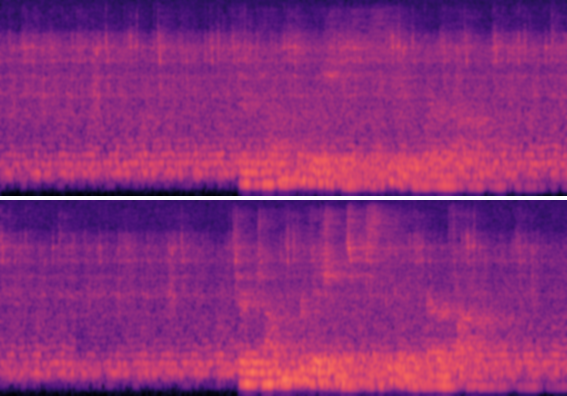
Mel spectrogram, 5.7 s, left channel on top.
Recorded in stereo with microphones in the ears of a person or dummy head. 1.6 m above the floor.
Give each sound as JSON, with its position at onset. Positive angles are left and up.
{"t": 2.4, "sound": "a man speaking", "side_deg": -40, "distance_m": 3.5}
